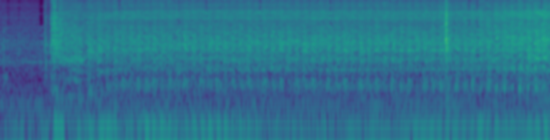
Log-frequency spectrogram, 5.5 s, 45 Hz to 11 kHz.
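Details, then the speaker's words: 2018 Toyota Tundra 5.7 V8 after replacing failed fuel pump: starter churns steadily about four seconds with no catch despite cycling key to prime, needing extended crank to build fuel pressure, then starts and runs great. "I tried to cycle the key to prime it a few times but it still seemed like it just had to have an extended crank in order for it to build up enough pressure to get it started"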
